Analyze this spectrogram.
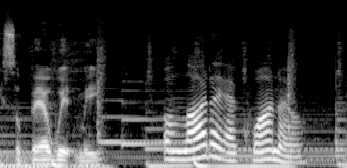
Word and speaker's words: Olaudah Equiano: Today, I want to talk about a brother, and I need to pronounce his name correctly, so bear with me. Olaudah Equiano. Olaudah Equiano.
